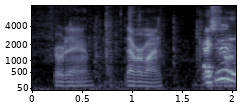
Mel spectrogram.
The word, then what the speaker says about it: Rodin: name comes from, but it's spelled Rodin, but it's Right. spelled like, it's French, so it's Rodin, but nobody says, like, nobody wants to pronounce it like a French person, so they just say Rodin.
